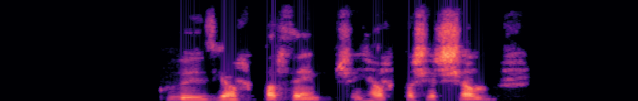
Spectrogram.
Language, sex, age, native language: Icelandic, male, 30-39, Icelandic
